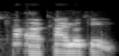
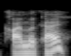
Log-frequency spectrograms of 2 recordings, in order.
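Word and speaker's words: Kaimukī: Do you know how do you pronounce Kaimuki? Is it Kaimuki or Kaimuki? I've always pronounced it Kaimuke.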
